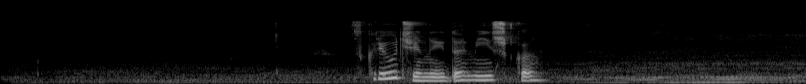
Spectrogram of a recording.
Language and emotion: Russian, sad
